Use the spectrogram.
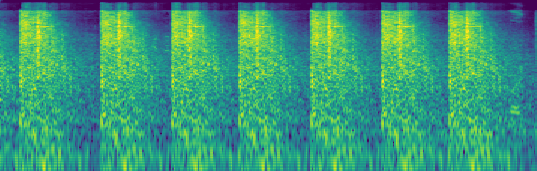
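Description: Rifle fire from the game CS:GO rings out in eight evenly spaced shots, loud and close, each sharp crack trailing off before the next.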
